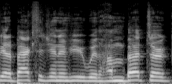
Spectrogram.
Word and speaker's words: Humberto: a backstitch interview with Humberto Carrillo the H is silent this guy was from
